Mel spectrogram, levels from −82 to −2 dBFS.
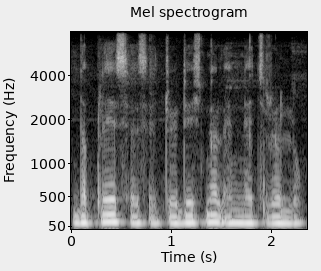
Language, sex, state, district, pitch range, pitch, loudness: English, male, Arunachal Pradesh, Lower Dibang Valley, 95-100 Hz, 100 Hz, -16 LUFS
